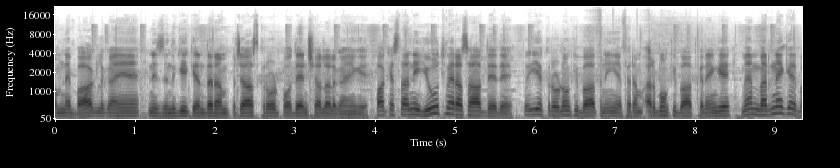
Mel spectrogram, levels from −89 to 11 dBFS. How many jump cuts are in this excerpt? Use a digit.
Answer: 4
